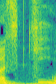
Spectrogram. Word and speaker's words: Huskies: Parce qu'il faut dire Huskies. – Oui, les Huskies. – Parce qu'en français, on prononce pas le S au pluriel.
